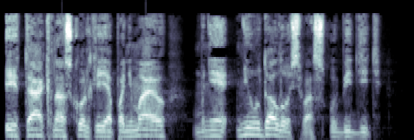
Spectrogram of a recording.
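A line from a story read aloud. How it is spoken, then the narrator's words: Plain. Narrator (Russian): сказал Лэндон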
